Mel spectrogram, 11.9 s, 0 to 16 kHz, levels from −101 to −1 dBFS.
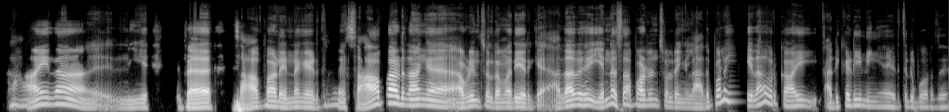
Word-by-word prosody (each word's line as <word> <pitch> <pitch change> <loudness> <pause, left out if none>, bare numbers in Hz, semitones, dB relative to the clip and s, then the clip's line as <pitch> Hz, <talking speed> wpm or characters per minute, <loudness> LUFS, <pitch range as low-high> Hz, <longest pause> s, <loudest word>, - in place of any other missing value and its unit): காய் 155 +2 0
தான் 180 -3 +4 0.3
அ - - -7 0.4
நீங்க 100 +3 -5 0.4
இப்ப 100 +1 +2 0.6
சாப்பாடு 120 - +2
என்னங்க 120 +1 -3
எடுத் 155 +11 -9
சாப்பாடு 205 -1 +6
தாங்க 160 0 +2 0.4
அப்படின்னு 135 +5 0
சொல்ற 120 -4 -2
மாரியே 115 0 +1
இருக்கு. 100 -2 -6 0.2
அதாவது 155 +7 +3 0.2
என்ன - - -1
சாப்பாடுன்னு 155 -1 -3
சொல்றீங்கள்ல 110 -5 -6
அது 120 - -9
போல் 215 +8 -2 0.3
ஏதாவது 205 +9 -3
ஒரு - - -13
காய் 140 +2 -2 0.3
அடிக்கடி 155 +6 -6
நீங்க 125 -1 -13 0.2
எடுத்துட்டு 115 +2 -13
போறது. 110 -1 -12
135 Hz, 135 wpm, -21 LUFS, 115-155 Hz, 0.6 s, சாப்பாடு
